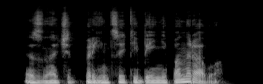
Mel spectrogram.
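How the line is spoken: Flat emotionless voice. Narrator (Russian): спросил я ровным, абсолютно безэмоциональным голосом

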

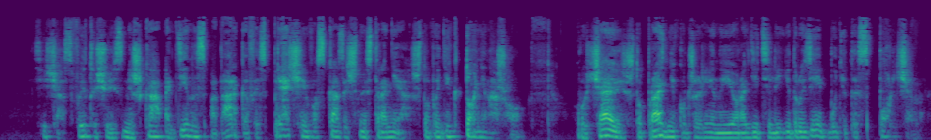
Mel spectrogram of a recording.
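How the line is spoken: Whisper, faint gloating laugh. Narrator (Russian): прошептало облако и еле слышно злорадно рассмеялось

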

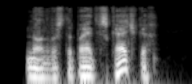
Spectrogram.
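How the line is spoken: Gentle objection. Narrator (Russian): мягко возразил Кристофер

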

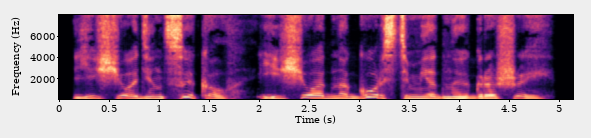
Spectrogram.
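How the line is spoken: Hoarse rasp. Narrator (Russian): прохрипела она

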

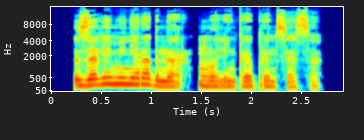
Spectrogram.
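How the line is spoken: Surprisingly gentle. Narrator (Russian): произнес он удивительно ласково

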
